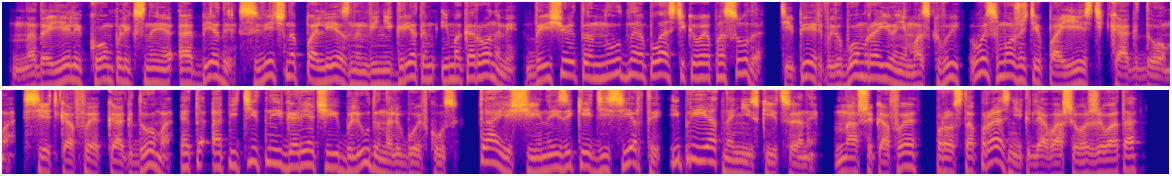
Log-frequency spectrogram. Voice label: Реклама

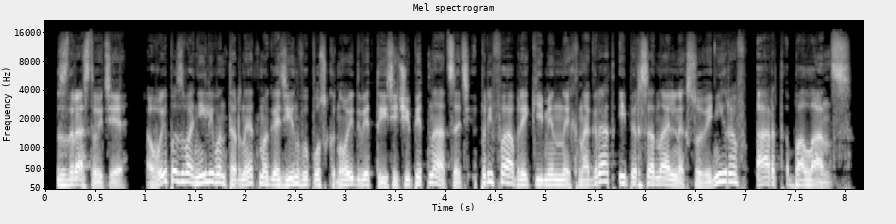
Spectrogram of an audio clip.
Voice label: АВТООТВЕТЧИК; Артбаланс

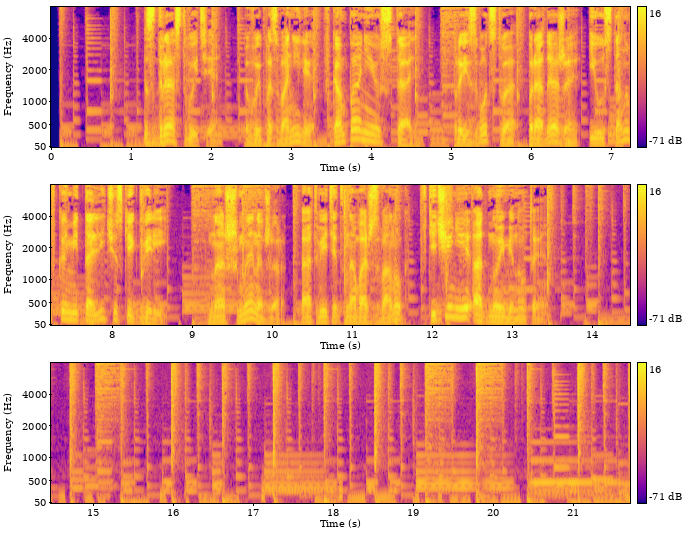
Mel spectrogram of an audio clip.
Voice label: Голосовое приветствие

